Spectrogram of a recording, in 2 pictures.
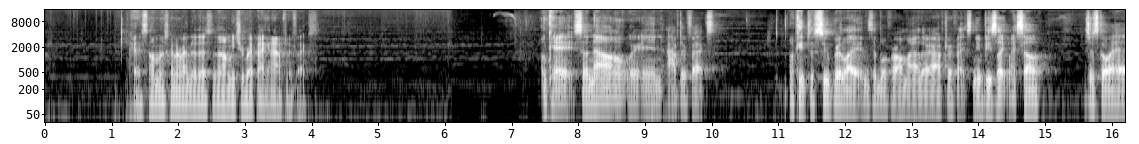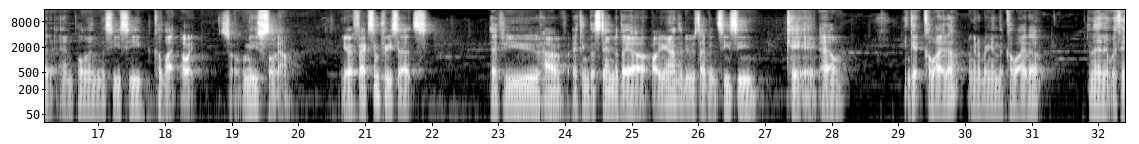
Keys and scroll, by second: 2.6 super+s.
